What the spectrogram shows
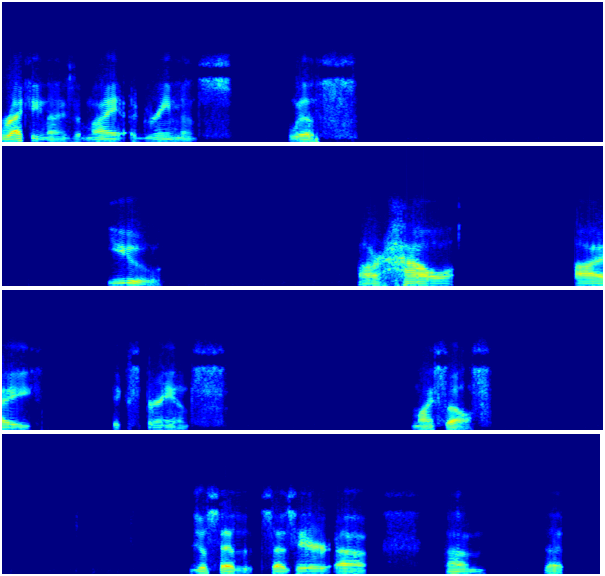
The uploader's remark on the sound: ACIM Daily TEXT Conference Call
